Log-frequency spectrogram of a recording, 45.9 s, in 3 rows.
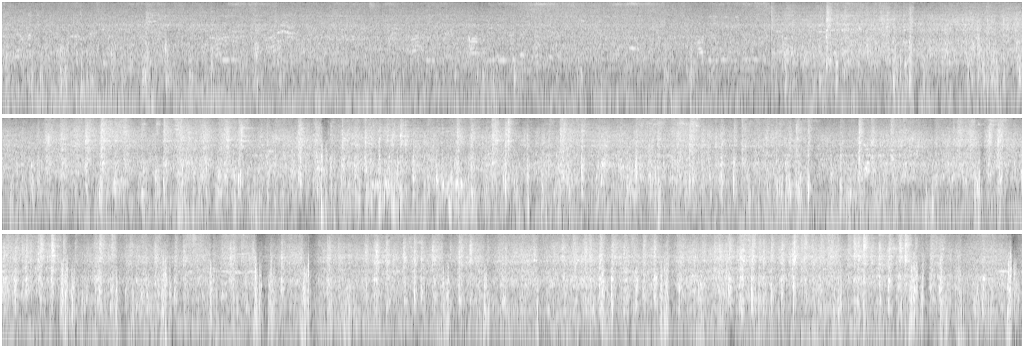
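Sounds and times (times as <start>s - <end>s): rumble of wheels on rail: 0.0s - 45.9s
clicks of wheels over rail joints: 14.5s - 45.9s.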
